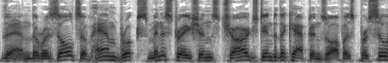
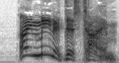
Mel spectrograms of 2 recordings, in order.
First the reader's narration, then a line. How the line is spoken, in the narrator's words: snarled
